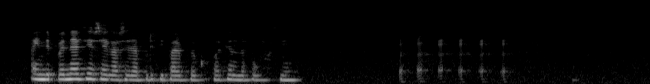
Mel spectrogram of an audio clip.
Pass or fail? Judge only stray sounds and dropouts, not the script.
fail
